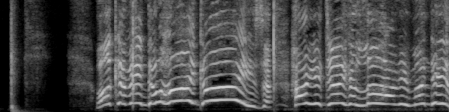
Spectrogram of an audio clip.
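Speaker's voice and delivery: high, drawn-out welcome; excited greeting. Real, not acted. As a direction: stretch the hello out happily. Greeting chat, slow and high.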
